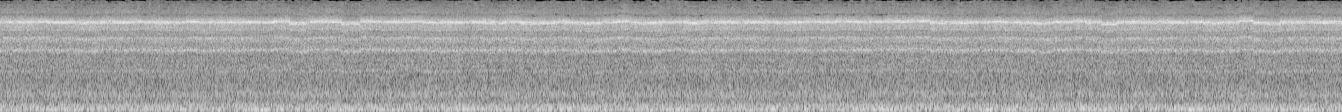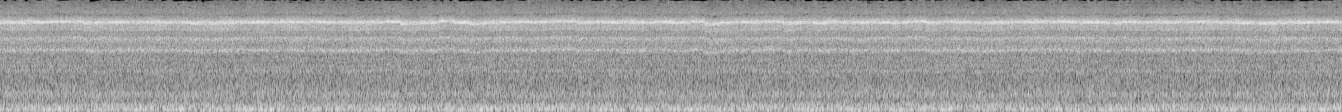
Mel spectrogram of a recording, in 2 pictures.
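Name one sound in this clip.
Jet engines roar steadily in flight.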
